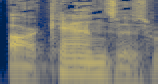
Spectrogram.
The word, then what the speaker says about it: Arkansas: Arkansas, pronounced Arkansas River, on the north by a highway, Route 50, and on the east and west by prairie lands and wheat fields.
